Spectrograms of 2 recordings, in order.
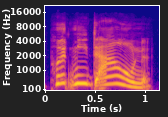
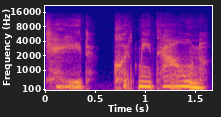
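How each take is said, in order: First: Higher, slow, exasperated demand; protesting. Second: Slow, hushed whisper. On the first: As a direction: insist out loud, half laughing. Carried, protesting out loud. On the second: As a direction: breathe it so nobody hears. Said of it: "as I whisper". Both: Acted.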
